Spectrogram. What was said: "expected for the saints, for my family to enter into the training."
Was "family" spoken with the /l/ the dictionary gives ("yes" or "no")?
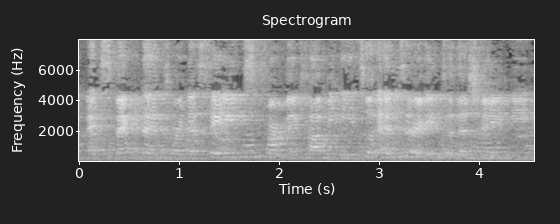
no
